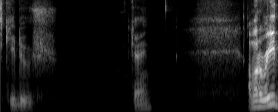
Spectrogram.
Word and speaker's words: Kiddush: Looks like Kadosh, but it's Kiddush.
